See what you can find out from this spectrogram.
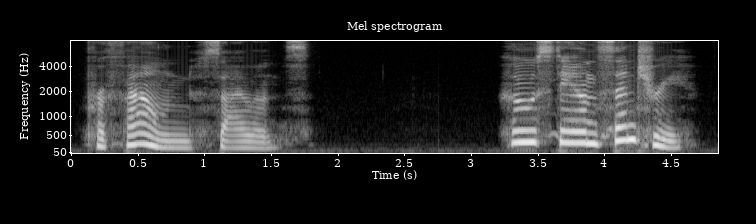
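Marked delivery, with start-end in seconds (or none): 3.2-4.7 high, slow challenge; drawn-out hail, pitched up; calling out. A narrator's reading. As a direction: call the question slowly toward a distant gate. Boy calls to the gate.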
